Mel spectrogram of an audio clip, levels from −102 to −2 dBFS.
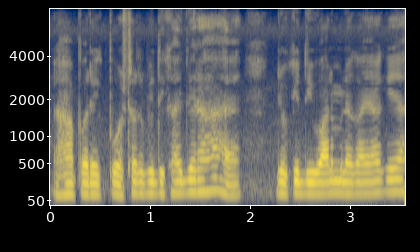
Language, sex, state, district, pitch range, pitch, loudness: Hindi, male, Jharkhand, Garhwa, 120-130 Hz, 125 Hz, -16 LUFS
